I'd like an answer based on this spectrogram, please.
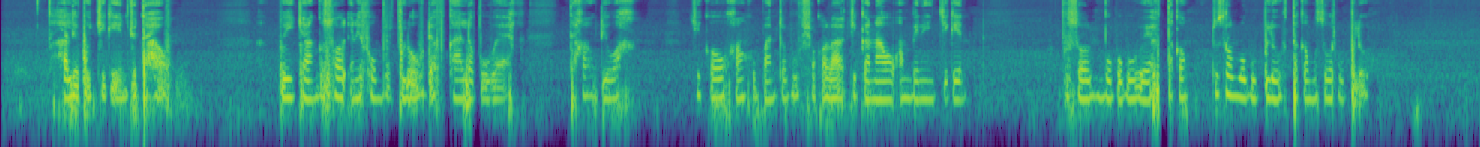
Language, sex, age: Wolof, female, 18-24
